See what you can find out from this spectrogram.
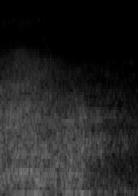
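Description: car driving past

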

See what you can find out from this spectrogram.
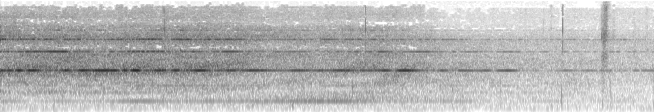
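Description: leaf blower running

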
